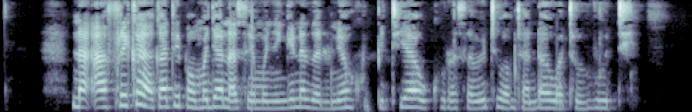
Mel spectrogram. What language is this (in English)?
Swahili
